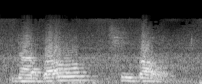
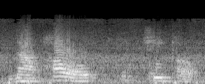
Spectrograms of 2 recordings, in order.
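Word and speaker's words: Nabol Tibol (נבל תבל): So he told Moshe, Nabol Tibol, which means you shall be worn away. So the Maggid quoted that pasuk, but he pronounced a pay instead of a bet. Napol Tibol, Napol, Napoleon Tibol shall fall.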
